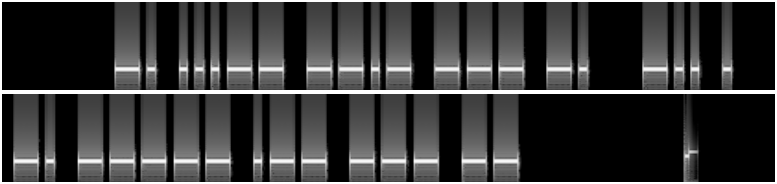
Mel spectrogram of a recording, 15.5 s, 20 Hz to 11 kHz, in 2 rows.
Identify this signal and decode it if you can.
Morse code, heard as a keyed tone, about 15 wpm, 700 Hz. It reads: N3QON DE N0WOM
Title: USA Callsign DE Callsign - 5 Characters - 15wpm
